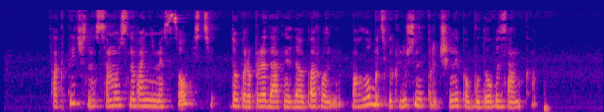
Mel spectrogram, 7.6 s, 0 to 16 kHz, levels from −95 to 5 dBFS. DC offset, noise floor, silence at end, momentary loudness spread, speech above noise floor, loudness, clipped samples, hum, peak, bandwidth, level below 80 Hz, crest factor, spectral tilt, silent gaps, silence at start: under 0.1%; -72 dBFS; 0.7 s; 10 LU; 45 dB; -28 LUFS; under 0.1%; none; -10 dBFS; 11.5 kHz; -60 dBFS; 18 dB; -4.5 dB/octave; none; 0.65 s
